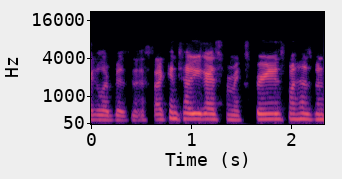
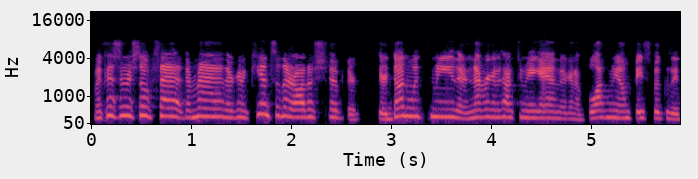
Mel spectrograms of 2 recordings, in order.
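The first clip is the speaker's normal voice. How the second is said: spiral into a customer-service panic; panicked worrying; 5 semitones higher than usual. Retold or imitated. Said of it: "they're like".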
